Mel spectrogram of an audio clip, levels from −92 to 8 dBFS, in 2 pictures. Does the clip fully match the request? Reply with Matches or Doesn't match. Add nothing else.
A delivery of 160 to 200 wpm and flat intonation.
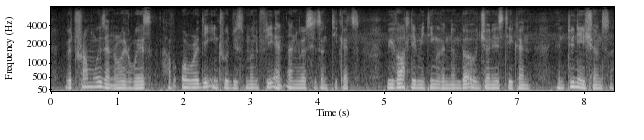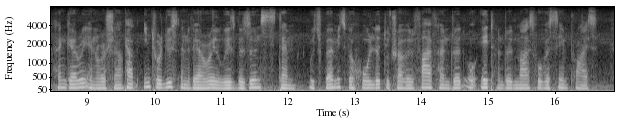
Matches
